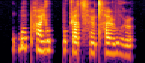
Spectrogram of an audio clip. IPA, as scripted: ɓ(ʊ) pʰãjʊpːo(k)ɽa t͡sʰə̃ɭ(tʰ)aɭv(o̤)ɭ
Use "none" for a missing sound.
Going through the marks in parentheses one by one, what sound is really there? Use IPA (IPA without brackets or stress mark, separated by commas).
ʊ, k, tʰ, o̤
